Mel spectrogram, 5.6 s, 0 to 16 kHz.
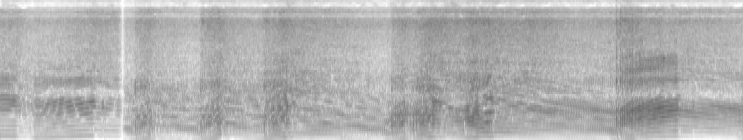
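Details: McCulloch 1-71 chainsaw with major carb upgrade, 3/8 chain, intake double-gasketed to fix an air leak; after repair it revs up, bogs into each cut and clears out cleanly, pitch recovering fast with no stumbling. Normal running under load.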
